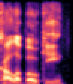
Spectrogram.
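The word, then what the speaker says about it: καλαμπόκι: So it's spelled with an M and a P sound, and when you combine in Greek the M and the P sound, it becomes B. That's how you get the B sound.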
